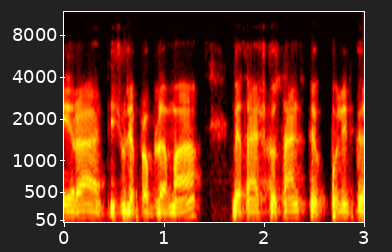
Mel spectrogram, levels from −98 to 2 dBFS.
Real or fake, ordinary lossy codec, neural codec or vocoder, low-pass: real; Opus, 32 kbps; none; 7.2 kHz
